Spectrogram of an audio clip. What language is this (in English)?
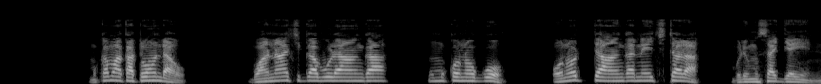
Ganda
